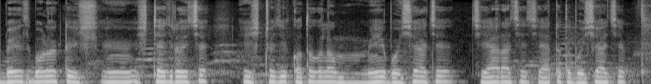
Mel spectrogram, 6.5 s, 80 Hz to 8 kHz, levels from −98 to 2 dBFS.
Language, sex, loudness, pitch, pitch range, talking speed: Bengali, male, -26 LUFS, 140 Hz, 130-145 Hz, 145 wpm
